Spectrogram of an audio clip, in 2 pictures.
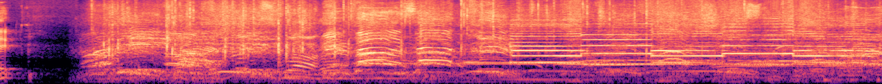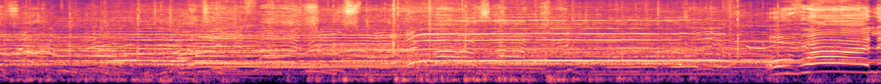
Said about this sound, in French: Euh, les gens sont trop contents, du coup ils crient et il y a eu un petit fumigène pour mettre l'ambiance.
